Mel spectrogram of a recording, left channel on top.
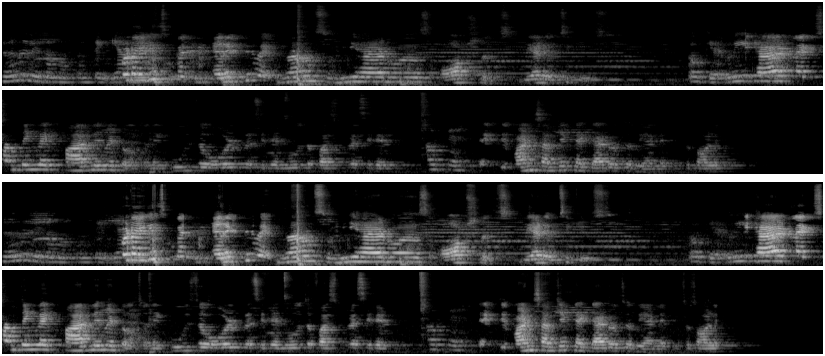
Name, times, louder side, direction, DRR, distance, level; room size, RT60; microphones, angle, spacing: voice 1, 0.0-2.1 6.9-7.9 12.4-12.8, equal, 60° left, 1.2 m, -37 dB
voice 2, 1.2-6.4 7.5-12.1 13.0-15.4, right 7 dB, 70° right, 0.4 m, -26 dB
5.2 x 4.8 x 3.9 m
head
